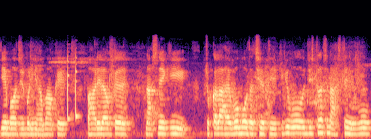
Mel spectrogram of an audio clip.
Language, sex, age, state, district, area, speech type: Hindi, male, 18-30, Uttar Pradesh, Mirzapur, urban, spontaneous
